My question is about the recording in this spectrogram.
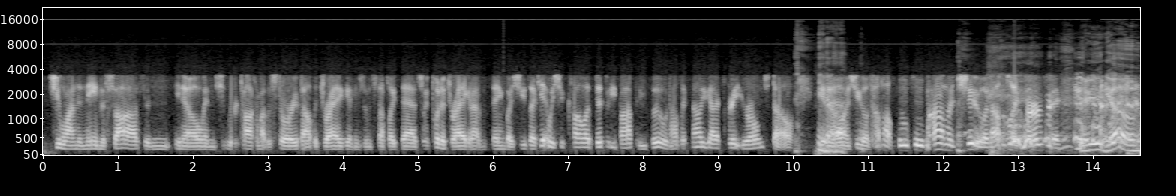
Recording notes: hopped on a phone call with us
